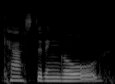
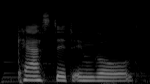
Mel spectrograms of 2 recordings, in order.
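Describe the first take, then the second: First: The words are slurred and run together. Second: Each word is clearly and separately enunciated. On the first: The speaker calls it wrong. "or else it just sounds like" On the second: The speaker calls it right. "I feel like I have to really enunciate that"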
